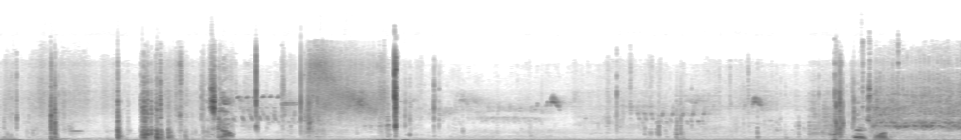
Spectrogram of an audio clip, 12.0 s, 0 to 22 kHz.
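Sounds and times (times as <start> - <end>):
boat motor humming: 5.2 - 12.0.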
